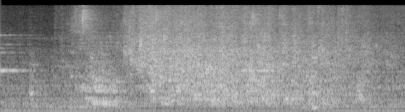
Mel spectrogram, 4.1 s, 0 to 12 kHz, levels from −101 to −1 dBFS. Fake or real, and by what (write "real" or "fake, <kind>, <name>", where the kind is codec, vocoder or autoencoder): real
